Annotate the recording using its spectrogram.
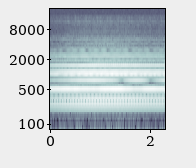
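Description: Computer-generated orchestral accompaniment for an opera scene, with the voice part left out, holding one sustained chord steadily.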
